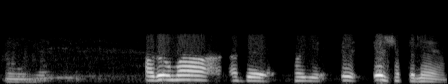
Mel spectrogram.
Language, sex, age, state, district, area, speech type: Manipuri, male, 30-45, Manipur, Thoubal, rural, conversation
